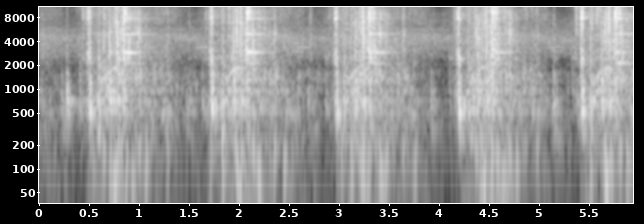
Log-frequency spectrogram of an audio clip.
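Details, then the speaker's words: Honda GX200 on a marketplace 2-inch water pump, oil overfilled: five evenly spaced pull-cord rattles about a second apart, engine spins but never fires; seller thought spark plug, owner suspects carburettor; found clogged carb jet and stale fuel. "He said he thought it needed a spark plug. I'm figuring it's probably the carburetor."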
